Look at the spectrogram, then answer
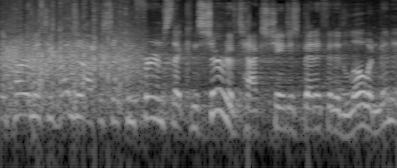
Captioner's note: some Applause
